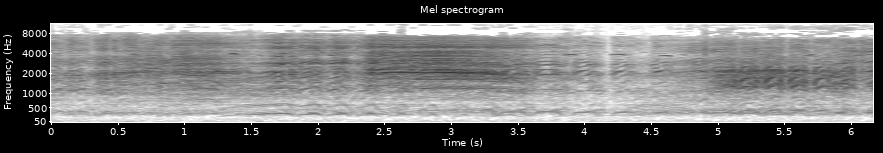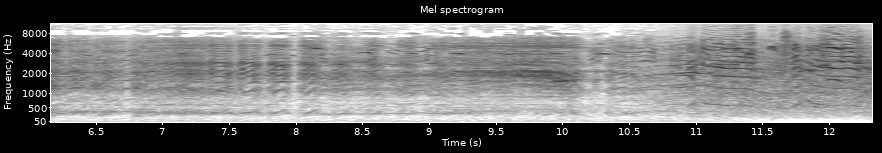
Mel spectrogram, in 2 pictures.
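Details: Thick-billed murre, or Brünnich's guillemot, heard as a dense chorus of harsh, laughing, growling calls overlapping continuously, with nasal cackling bursts rising and falling throughout.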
